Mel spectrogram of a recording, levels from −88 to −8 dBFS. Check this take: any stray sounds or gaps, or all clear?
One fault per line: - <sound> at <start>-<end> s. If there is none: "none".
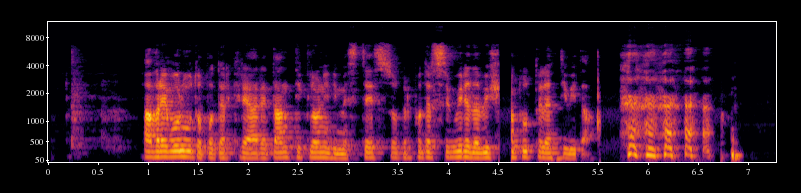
- dropout at 4.5-4.6 s
- laugh at 5.7-6.7 s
